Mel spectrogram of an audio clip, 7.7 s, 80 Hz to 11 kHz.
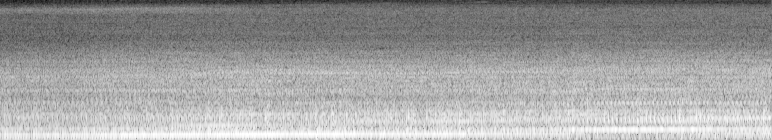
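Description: A 2006 Ford 6.0 Powerstroke diesel that runs rough holds a steady drone at around 2,500 RPM, loud and continuous with a constant hum and no voices.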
